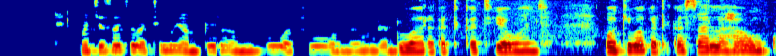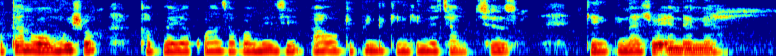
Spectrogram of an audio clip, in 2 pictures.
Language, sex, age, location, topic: Swahili, female, 25-35, Nakuru, government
